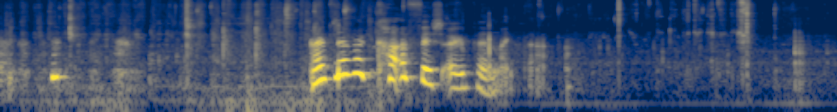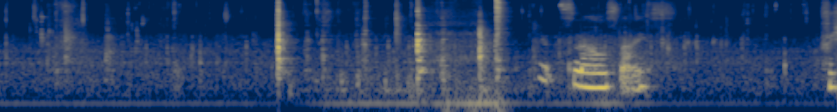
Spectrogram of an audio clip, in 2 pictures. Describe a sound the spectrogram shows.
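A knife scrapes and taps against a fish on a cutting board.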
